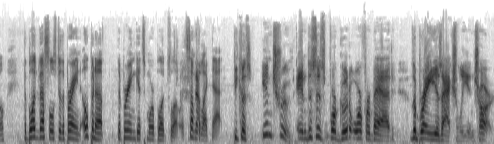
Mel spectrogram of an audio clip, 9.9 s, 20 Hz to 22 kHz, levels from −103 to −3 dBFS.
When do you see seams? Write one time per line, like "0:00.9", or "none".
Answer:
none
